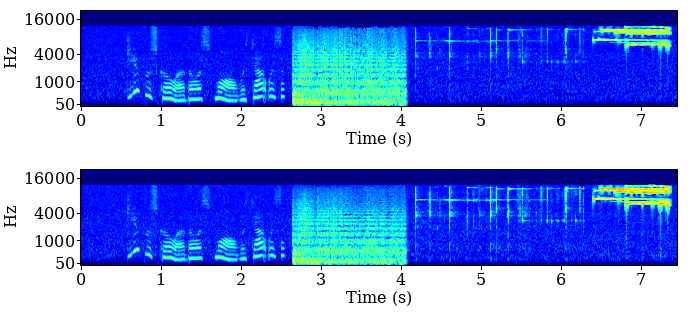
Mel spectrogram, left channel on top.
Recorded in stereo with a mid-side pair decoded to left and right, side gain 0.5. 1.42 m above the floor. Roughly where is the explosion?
Ahead left.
